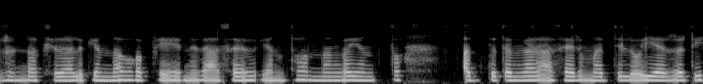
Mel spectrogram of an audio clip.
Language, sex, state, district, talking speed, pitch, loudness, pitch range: Telugu, female, Andhra Pradesh, Chittoor, 120 wpm, 185 Hz, -20 LUFS, 180-190 Hz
